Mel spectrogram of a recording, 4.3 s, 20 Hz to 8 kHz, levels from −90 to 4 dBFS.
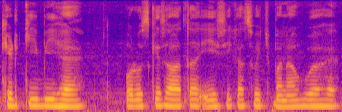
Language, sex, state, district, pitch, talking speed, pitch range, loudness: Hindi, male, Uttar Pradesh, Shamli, 125 Hz, 180 wpm, 125-130 Hz, -16 LUFS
